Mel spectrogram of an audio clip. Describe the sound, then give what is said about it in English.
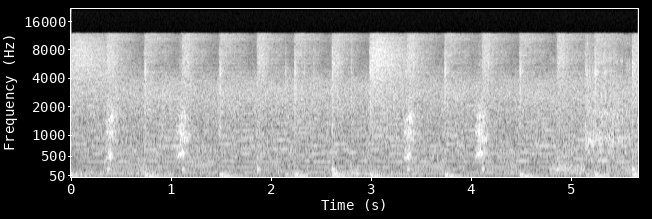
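A pit bull barks and growls in steady, repeated bursts over loud, dense heavy metal music, its snarling yelps landing roughly in time with the pounding beat. “Here's a song yes. of metal and a pit bull.”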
